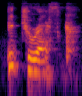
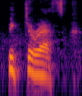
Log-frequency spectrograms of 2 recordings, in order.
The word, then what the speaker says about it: picturesque: the next cozy yes comes from french we have many french words in the english language uh it's pronounced like the french word any ideas no picturesque picturesque it's very common we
